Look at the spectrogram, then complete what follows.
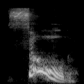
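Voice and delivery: high bright closing of a sale; triumphant sold. Acted. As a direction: snap the deal shut. Fox closing the deal.

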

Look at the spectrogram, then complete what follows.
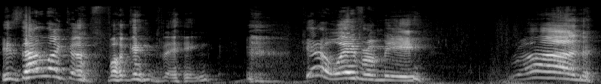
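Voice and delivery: very high, loud, stretched-out shrieks; panicked yelling. Real, not acted. Streamer fleeing a surprise threat in game, panicked yelling. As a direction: shout in alarm, as if fleeing.

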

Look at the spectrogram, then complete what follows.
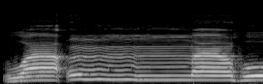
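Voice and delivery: "ওয়া উম্মাহু" with a long nasal hum on ম্ম; very slow chanted "ওয়া উম্মাহু", nasal hold on ম্ম; obligatory ghunna. Shown as a demonstration. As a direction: hum the doubled ম, then draw out হু. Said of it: "এখানে ওয়াজিব গুন্না".

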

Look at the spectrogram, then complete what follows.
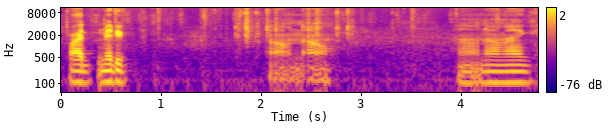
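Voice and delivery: ordinary talk

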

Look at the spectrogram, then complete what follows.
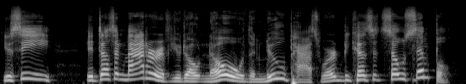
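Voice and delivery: high, piping explanation; soothing sentry. Acted. Sentry telling Jack about the new password, high placating voice. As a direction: explain helpfully in a high thin voice. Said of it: "the sentry answered soothingly".

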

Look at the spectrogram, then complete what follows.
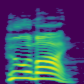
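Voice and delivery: high, loud plea of self-doubt; loud desperate Who am I; anguished cry. Acted. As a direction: cry it out like a man overwhelmed. Moses crying out to God.

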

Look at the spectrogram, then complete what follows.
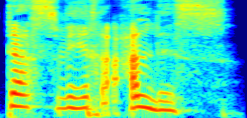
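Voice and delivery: high, firm little mouse; a mouse closing the matter. A narrator's reading.

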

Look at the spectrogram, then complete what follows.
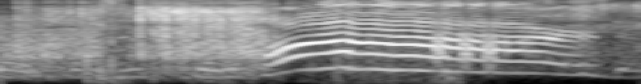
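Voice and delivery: drawn-out, rising, loud wail; frustrated wail. Real, not acted. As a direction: stretch the last word into a loud wail. Frustrated wail over game.

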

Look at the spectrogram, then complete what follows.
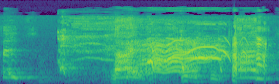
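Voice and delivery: imitated high, straining shouts; failing shout. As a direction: mimic a rival whose shout gives out. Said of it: "He was shouting".

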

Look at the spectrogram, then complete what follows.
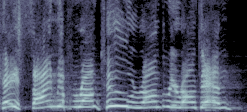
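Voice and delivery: high-pitched, hammed-up enthusiasm; mock eagerness. Mocking eagerness for hardship.

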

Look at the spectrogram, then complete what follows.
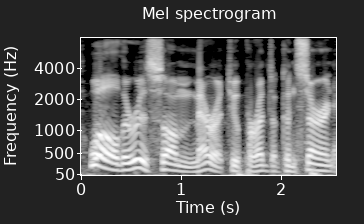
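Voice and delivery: mock pompous official voice; bloviating superintendent. Host mocking a school superintendent's statement, bloviating. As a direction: put on a blustering bureaucrat, mockingly. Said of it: "bloviate about how".

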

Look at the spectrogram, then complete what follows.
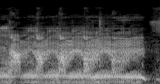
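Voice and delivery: deep growly nom noms; monster munching. Acted. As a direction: chomp like a monster. Monster eating sounds.

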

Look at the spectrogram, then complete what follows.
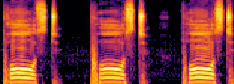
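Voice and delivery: "পোস্ট" as phoust, long gliding o; corrected pronunciation. Shown as a demonstration. Teacher drilling learners, "পোস্ট" with ou glide. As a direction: puff the p and stretch the o in "পোস্ট". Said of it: "ট এর উচ্চারণ কিন্তু".

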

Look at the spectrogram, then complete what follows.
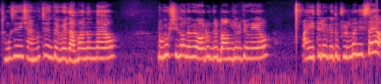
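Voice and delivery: put-on high, fast indignant child; child's voice. Reading the book's child, a high, fast complaining kid. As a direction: whine it like a wronged kid.

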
